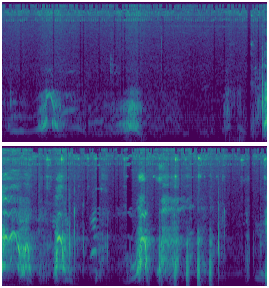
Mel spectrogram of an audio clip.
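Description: A dog near a fishing spot in the mountains gives a couple of low growls, then a run of sharp barks and yips in bursts, fairly close, with quiet gaps between.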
